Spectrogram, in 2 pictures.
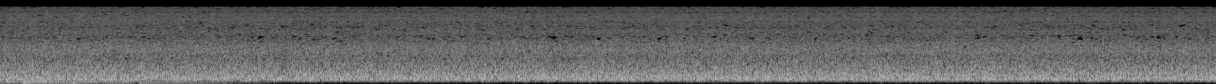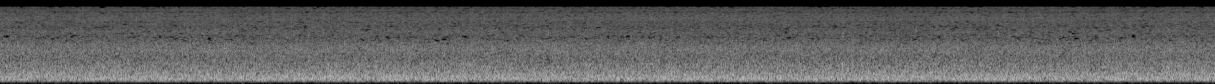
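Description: Fast-flowing river rapids rushing over rocks, a steady, even roar of white water.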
